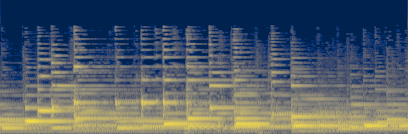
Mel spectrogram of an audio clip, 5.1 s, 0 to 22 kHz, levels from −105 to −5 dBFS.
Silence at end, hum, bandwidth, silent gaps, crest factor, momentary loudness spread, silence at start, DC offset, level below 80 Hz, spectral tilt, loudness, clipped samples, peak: 0 s; none; 10 kHz; none; 14 dB; 6 LU; 0 s; under 0.1%; -56 dBFS; -6.5 dB/octave; -20 LUFS; under 0.1%; -6 dBFS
